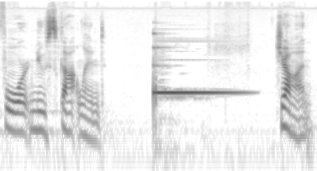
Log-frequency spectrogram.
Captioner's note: bell dinging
